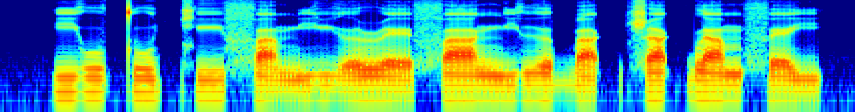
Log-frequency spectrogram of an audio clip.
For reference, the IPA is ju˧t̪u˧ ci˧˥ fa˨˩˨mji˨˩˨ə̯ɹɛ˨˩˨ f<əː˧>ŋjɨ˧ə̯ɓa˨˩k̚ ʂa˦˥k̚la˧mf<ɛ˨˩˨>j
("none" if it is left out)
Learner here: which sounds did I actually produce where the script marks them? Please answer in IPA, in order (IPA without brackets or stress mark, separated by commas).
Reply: aː˧, ɛ˨˩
